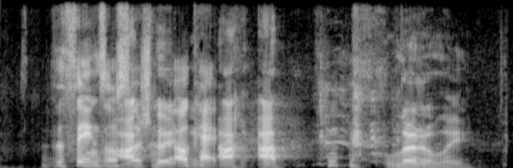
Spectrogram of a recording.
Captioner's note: chuckles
